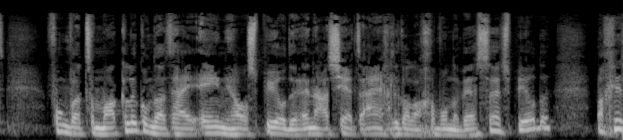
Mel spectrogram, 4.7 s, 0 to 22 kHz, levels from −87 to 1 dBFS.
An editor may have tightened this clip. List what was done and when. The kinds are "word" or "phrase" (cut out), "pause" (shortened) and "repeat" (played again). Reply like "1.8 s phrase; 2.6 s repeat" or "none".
none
